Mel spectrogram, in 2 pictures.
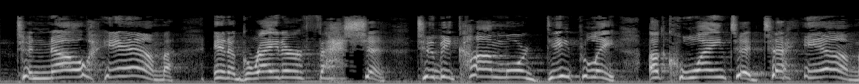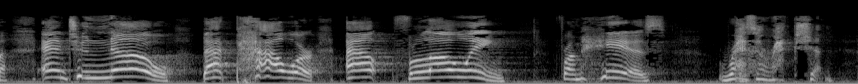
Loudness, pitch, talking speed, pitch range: -19 LUFS, 320 Hz, 80 wpm, 260-340 Hz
